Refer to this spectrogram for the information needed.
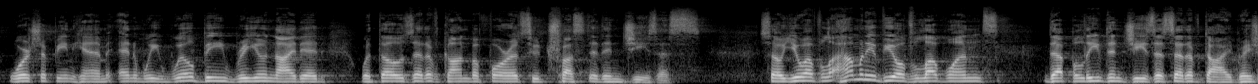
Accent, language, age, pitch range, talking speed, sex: American, English, 50-69, 140-200 Hz, 170 wpm, male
